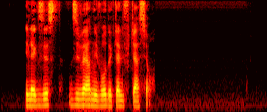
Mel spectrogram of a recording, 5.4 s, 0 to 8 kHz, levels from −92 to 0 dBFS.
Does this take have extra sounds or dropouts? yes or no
no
